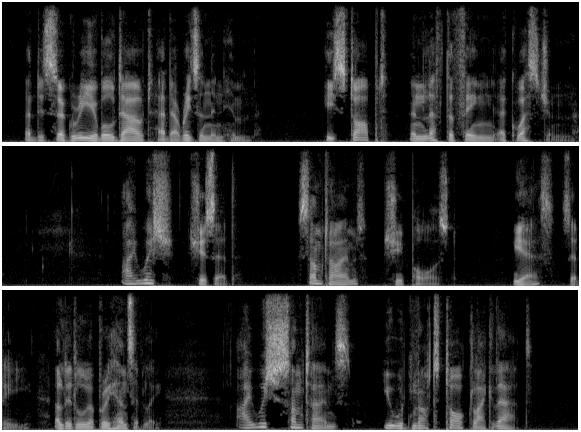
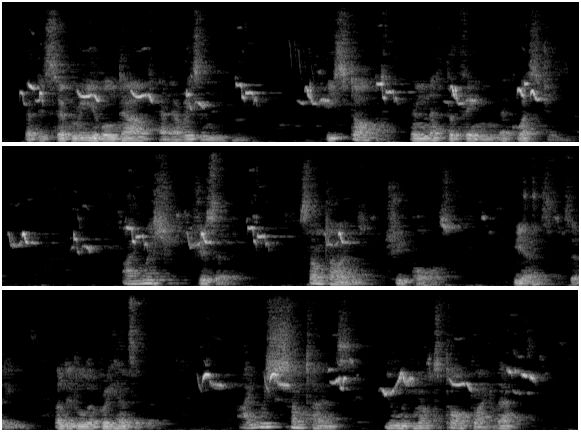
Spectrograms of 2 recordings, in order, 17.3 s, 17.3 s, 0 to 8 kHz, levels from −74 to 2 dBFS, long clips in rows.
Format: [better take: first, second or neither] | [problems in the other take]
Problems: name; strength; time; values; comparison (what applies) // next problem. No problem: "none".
first | noise reduction (classical method WPE with log-MMSE)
